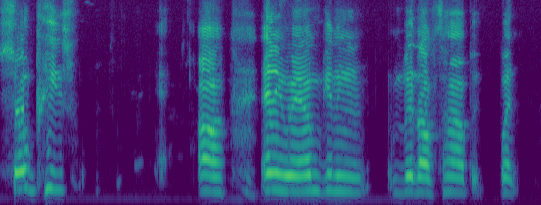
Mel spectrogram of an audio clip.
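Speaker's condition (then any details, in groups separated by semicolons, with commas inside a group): Cerebral palsy; wheelchair user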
